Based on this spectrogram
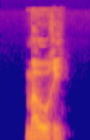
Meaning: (adjective) Maori (relating to the Maori people or language); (noun) the Maori language
- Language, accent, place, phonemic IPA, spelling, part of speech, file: French, France, Lyon, /ma.ɔ.ʁi/, maori, adjective / noun, LL-Q150 (fra)-maori.wav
